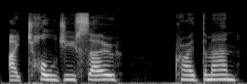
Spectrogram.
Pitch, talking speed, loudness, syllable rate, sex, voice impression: 210 Hz, 170 wpm, -17 LUFS, 4.0 syllables/s, female, feminine, adult-like, tensed, powerful, slightly soft, slightly raspy, intellectual, calm, reassuring, elegant, lively, slightly sharp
